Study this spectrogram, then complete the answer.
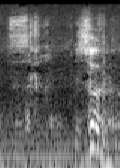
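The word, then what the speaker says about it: Dhuhr: Zuhr. But it's spelled with a D.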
